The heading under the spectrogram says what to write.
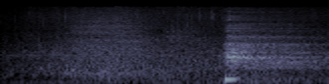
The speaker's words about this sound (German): Das Wasserrauschen hören und gute, salzige Luft einatmen, das ist reines Urlaubsgefühl in Bestlage. Stopp! Wo kommt denn das Meeresrauschen her? Das hier ist kein Werbespot für die Küstenregion, wir sind im Münsterland.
